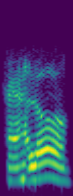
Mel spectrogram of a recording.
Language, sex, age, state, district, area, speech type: Bengali, male, 18-30, West Bengal, Nadia, rural, conversation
